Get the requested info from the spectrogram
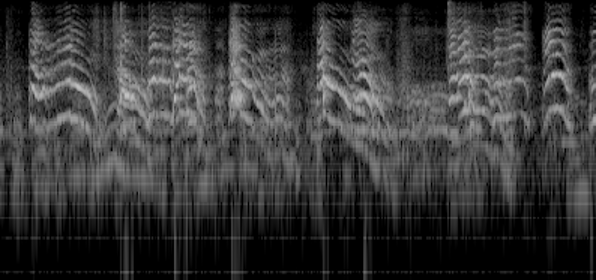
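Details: Litter of White Swiss Shepherd puppies aged three weeks crying for their mother Cova to come back for a feed; long wavering squeals and whimpers from several pups in bursts of about a second, separated by short gaps.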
